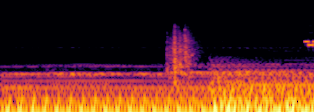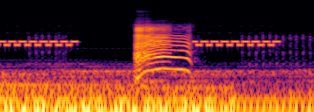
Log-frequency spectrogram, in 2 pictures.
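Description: A telephone rings in two short electronic bursts, each a rapid trilling ring, with a dull thunk before them and a brief sweeping chirp between, over a low indoor hum.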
